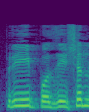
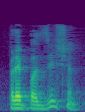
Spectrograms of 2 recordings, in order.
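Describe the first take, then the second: First: The first syllable has a long 'ee' vowel. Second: The first syllable has a short 'eh' vowel. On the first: The speaker calls it wrong. "प्रीपोजिशन नहीं होता है" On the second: The speaker calls it right. "इसका तलफुज जो है प्रेपोजिशन"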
